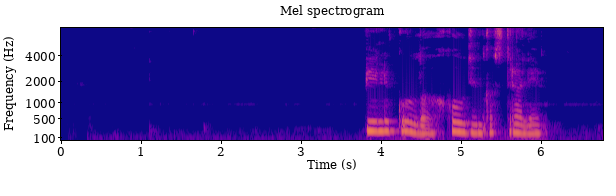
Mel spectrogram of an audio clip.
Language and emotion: Russian, neutral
